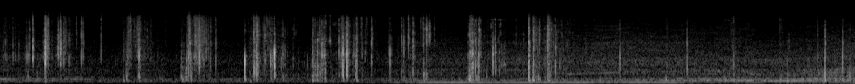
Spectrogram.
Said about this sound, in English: and just let you hear the crunchy ice here. It's still pretty icy here on the sidewalks, so okay, we'll let this car go by first, and then so here is the crunchy sidewalk.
